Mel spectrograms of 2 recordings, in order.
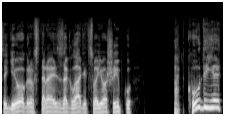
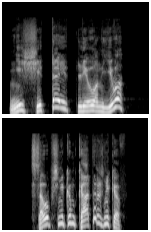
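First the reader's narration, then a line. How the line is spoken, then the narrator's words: Incautious exclamation. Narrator (Russian): неосторожно воскликнул Паганель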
